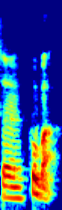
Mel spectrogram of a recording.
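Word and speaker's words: Kuba: the middle I know the soft name of Jacob in Poland is Cuba oh Cuba interesting so that's more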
